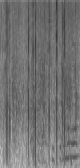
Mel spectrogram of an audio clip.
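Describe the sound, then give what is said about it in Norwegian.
Irregular crunching footsteps from hikers walking on a path around Sognsvann lake in Oslo, Norway, moderately loud, with faint indistinct voices or a brief tonal sound mixed in toward the end. “er lyden av turgåere rundt Sognsvann i Oslo.”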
